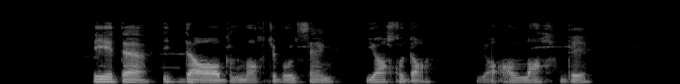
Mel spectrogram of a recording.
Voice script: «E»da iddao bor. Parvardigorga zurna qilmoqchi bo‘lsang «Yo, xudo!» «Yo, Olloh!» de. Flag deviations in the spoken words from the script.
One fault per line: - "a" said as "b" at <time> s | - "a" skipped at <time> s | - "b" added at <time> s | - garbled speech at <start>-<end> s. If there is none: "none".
- "bor Parvardigorga zurna" skipped at 2.1 s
